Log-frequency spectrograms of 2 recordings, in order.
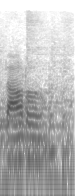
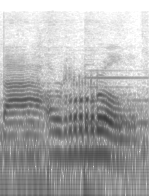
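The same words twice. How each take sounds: First: The word is said quickly and clipped. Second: The word is said slowly and drawn out. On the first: "then we just say it fast" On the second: "If you say it really slowly"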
